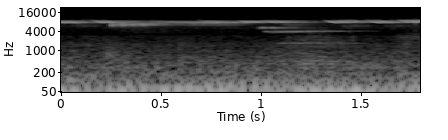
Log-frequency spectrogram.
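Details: A male Savannah Sparrow's song with a stutter, an individually distinctive song a male sings unchanged his whole life: very high, thin, insect-like buzzes with a couple of short lower tones, over a steady low room hum.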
